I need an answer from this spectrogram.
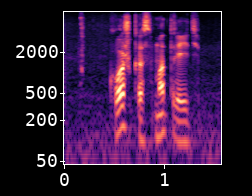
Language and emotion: Russian, neutral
